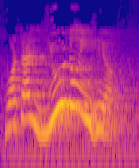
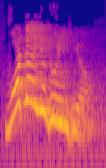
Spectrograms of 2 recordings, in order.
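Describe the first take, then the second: First: The stress falls on the word you. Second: The stress falls on the word what. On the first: "मैंने second sentence में किस पे जोर दिया, you पे" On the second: "मैंने जोर दिया व्हाट पे"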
